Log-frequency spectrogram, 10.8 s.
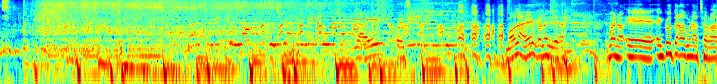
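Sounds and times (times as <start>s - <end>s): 
Japanese Toto toilet flushing: 0.0s - 6.6s
laughter: 2.9s - 9.2s
speech: 5.4s - 10.7s.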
